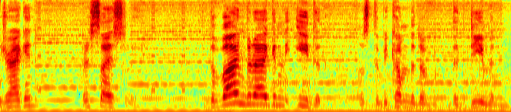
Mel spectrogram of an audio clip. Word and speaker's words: Idun: Okay, I know it's spelled Idun here, but I refuse to believe that if this game ever gets localized names, that isn't gonna be Eden. Like, the Garden of Eden.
